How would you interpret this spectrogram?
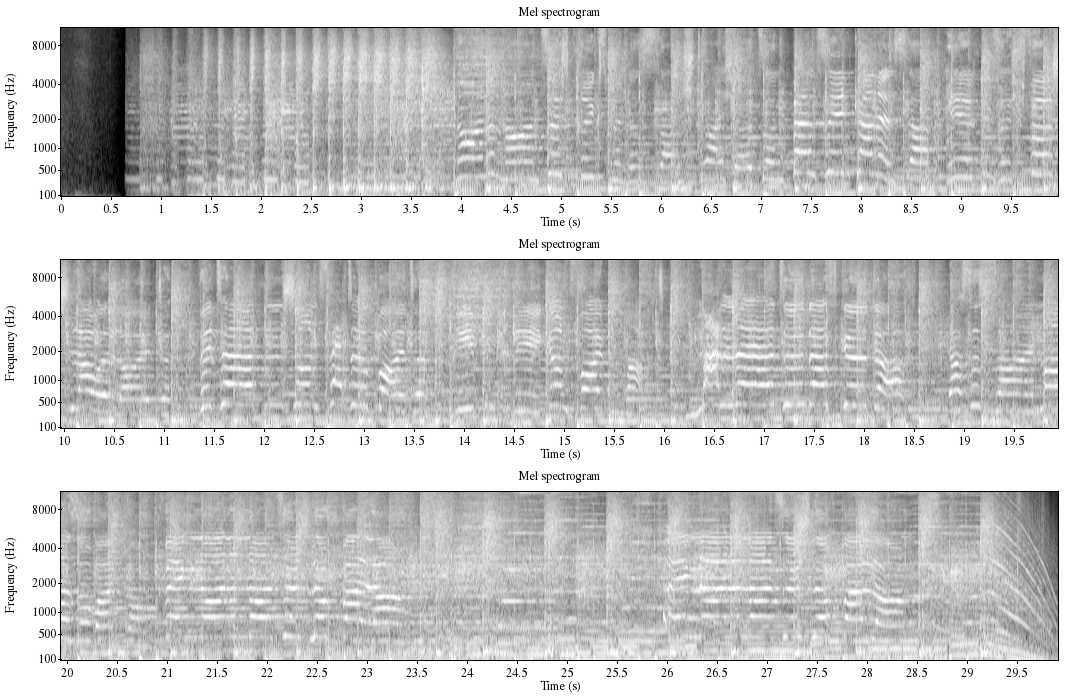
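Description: A German-language pop song plays loud and steady after a brief quiet start, with a full band sound and melodic lines running throughout, no talking over it.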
